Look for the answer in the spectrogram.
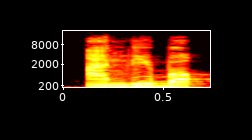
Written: ANDIBOK

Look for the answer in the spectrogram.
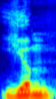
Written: Yom

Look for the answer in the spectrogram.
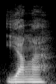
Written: Yanga

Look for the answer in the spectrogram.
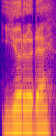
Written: Yorode

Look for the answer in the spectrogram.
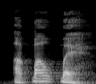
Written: Akpaukpe

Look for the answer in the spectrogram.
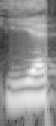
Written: Yet

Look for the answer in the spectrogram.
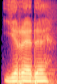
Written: Yirede

